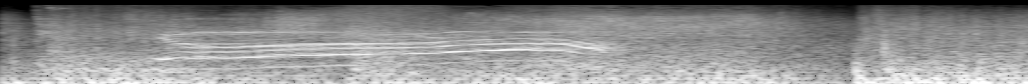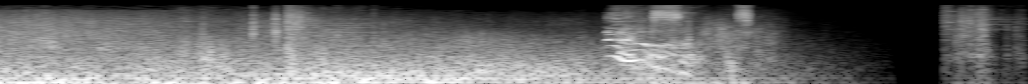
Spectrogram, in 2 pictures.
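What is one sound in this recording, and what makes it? Flames roar and whoosh loudly.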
